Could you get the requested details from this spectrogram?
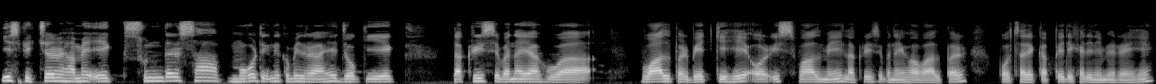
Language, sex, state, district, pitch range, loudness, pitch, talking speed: Hindi, male, Arunachal Pradesh, Longding, 115-145 Hz, -18 LUFS, 125 Hz, 225 wpm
